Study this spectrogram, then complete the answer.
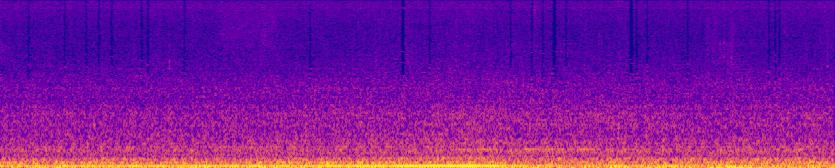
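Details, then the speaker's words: SAAB with newly built engine on break-in drive, warm at operating temperature with thermostat holding mid-range, after an earlier high idle settled: low, smooth, even rumble with no knocks, ticks or misses, running perfectly calm. "it all just settles down now the engine is running like perfectly and really calm"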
